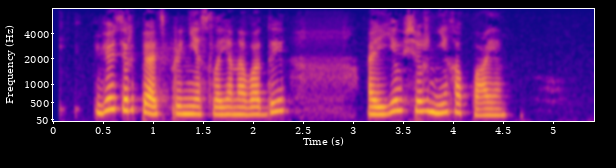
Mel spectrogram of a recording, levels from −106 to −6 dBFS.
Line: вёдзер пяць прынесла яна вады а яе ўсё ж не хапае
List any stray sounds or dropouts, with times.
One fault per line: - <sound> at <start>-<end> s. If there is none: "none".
none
